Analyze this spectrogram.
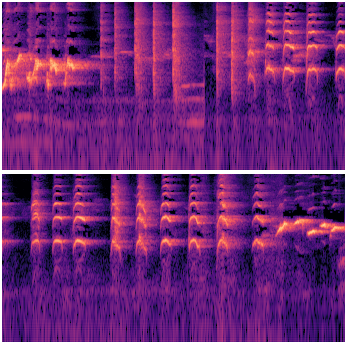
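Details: White-rumped shama singing in the morning to prompt a quiet shama to answer: opening whistled slurs, then a long series of crisp, repeated chip-like notes about twice a second, closing with a rising whistle.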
